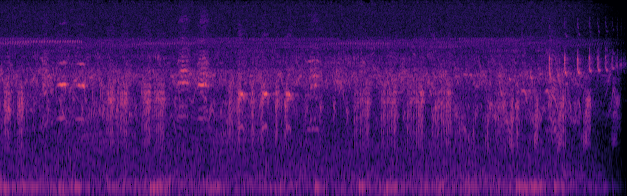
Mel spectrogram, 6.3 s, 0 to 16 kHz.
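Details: Spanish sparrows (Passer h. hispaniolensis) at Lake Kerkini National Park, Greece, in April 2024 chirp busily, with dense overlapping chatter of bright, short notes from several birds and a faint low hum behind.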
